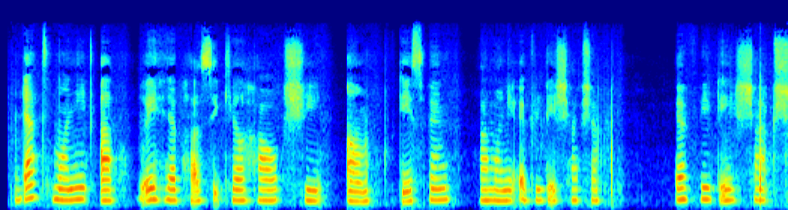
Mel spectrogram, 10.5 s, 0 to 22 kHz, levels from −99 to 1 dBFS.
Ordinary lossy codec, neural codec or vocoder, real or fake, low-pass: MP3, 64 kbps; codec, 32 kHz, 1.9 kbps, SNAC; fake; 14.4 kHz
